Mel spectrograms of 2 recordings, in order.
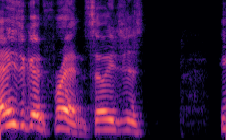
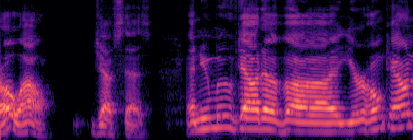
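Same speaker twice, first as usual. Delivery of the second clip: ordinary delivery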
